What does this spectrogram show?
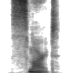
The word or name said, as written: smart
